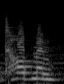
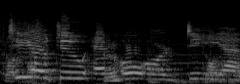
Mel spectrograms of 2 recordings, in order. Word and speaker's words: Todmorden: Say it again, Todman. It's Todmorden, but you know the way it's pronounced.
